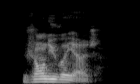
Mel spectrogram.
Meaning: travellers, gypsies
- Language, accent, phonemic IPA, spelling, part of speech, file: French, France, /ʒɑ̃ dy vwa.jaʒ/, gens du voyage, noun, LL-Q150 (fra)-gens du voyage.wav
